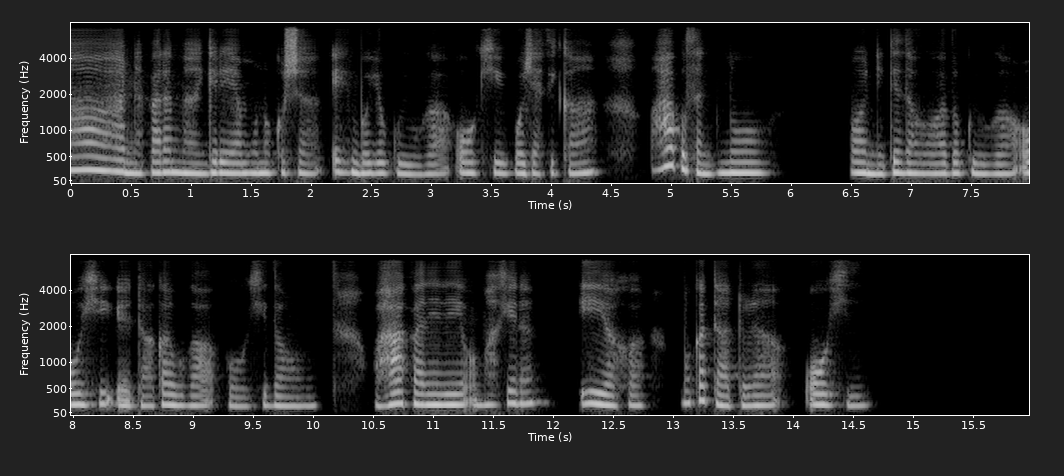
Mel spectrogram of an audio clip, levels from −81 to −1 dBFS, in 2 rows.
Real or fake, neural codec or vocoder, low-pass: fake; codec, 16 kHz, about 1 kbps, DyCAST, with the encoder's durations; 7.2 kHz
